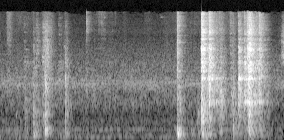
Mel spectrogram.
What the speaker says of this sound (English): Excuse the noise, just me putting away some extra tubes.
